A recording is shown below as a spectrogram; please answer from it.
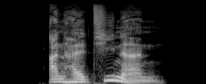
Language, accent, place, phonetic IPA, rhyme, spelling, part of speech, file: German, Germany, Berlin, [ˌanhalˈtiːnɐn], -iːnɐn, Anhaltinern, noun, De-Anhaltinern.ogg
- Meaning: dative plural of Anhaltiner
